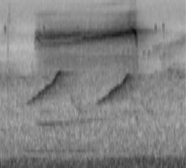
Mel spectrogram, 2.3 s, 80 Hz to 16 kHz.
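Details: Barred owlet screeching at 7am in Devil's Den Campground woods while its mother brings food to two young; a loud, drawn-out hiss over a second long, with two rising whistled notes from another bird.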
